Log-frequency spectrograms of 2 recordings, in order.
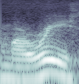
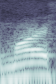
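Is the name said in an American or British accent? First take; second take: American; British. First: The name is said the American way. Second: The name is said the English way. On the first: "as we would say it in America" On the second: "they say Morris in England"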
